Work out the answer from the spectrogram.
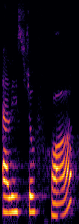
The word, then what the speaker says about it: Alice Geoffroy: Um, so my name Alis Joe. I pronounced it the very French way.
